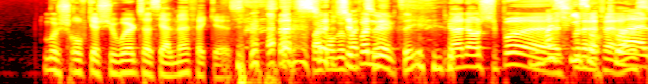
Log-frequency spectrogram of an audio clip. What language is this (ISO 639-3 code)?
fra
